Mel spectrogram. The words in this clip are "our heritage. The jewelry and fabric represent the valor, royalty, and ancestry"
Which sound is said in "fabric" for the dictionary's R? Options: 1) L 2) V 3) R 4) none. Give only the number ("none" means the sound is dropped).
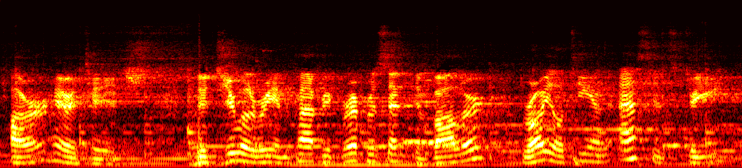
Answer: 1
